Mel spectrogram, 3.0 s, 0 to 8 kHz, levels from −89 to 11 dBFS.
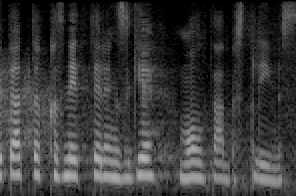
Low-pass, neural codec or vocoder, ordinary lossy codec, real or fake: none; codec, 16 kHz, 0.8 kbps, ZipCodec; none; fake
